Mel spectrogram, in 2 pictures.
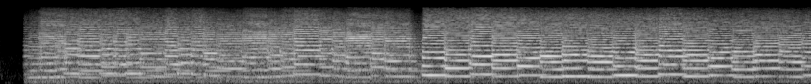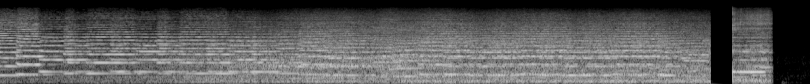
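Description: A bus horn honks in a playful toy-demonstration setting, sounding as a long, loud run of rapid repeated tooting notes in a melodic pattern, then a sustained blare, a brief cut and a final short blast.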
